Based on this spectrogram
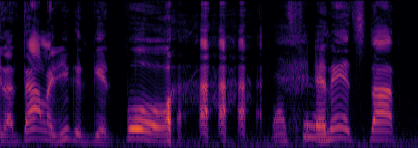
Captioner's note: laughing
